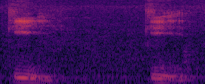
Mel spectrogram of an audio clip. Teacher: huruf kaf ini pangkal lidahnya ditempelkan, ya, harus menempel, ya, teman-teman, ya, ditempelkan dengan langit-langit yang keras dan lunak. Jadi pertemuan antara langit-langit yang keras dan langit-langit yang lunak, bagian yang keras, bagian yang lunaknya itu kan ada pertemuannya di situ.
